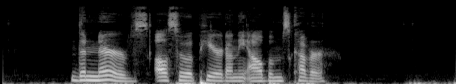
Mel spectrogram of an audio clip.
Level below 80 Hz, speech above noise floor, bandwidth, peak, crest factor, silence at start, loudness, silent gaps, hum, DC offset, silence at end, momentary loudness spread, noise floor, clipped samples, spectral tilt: -28 dBFS; 34 dB; 16 kHz; -2 dBFS; 18 dB; 0.05 s; -18 LUFS; none; none; under 0.1%; 0 s; 8 LU; -51 dBFS; under 0.1%; -5 dB/octave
